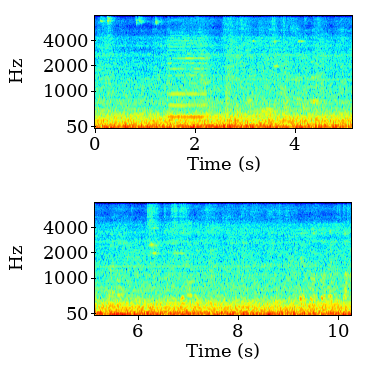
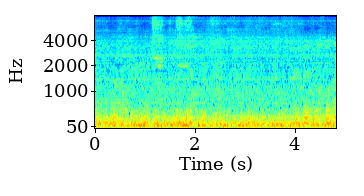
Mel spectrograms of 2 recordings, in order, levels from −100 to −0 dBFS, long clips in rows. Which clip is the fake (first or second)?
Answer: second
